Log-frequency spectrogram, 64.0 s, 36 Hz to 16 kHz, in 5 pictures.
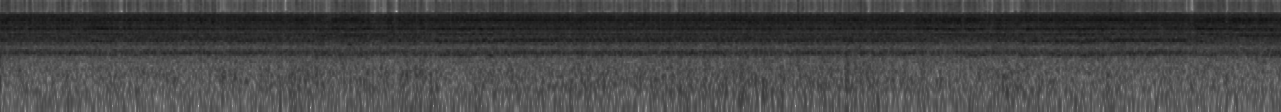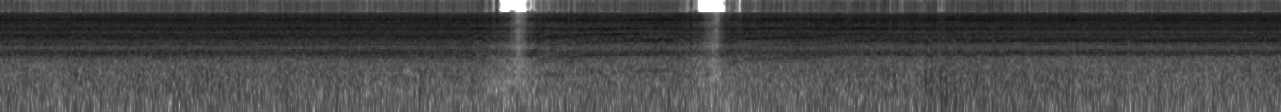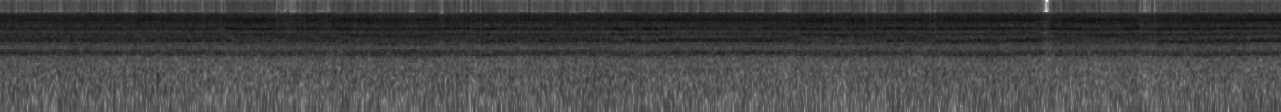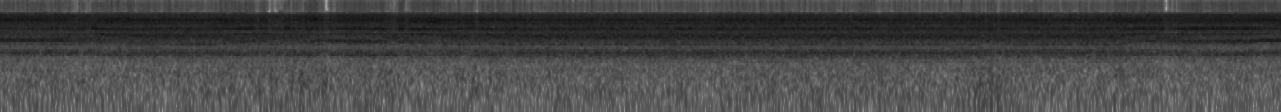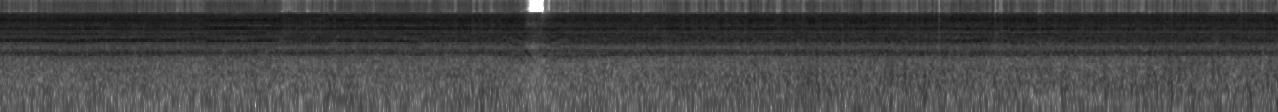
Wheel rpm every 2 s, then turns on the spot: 230, 230, 220, 230, 230, 220, 210, 210, 190, 150, 170, 230, 230, 230, 220, 220, 230, 220, 220, 220, 220, 210, 210, 210, 210, 220, 230, 230, 180, 230, 230, 230.
none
